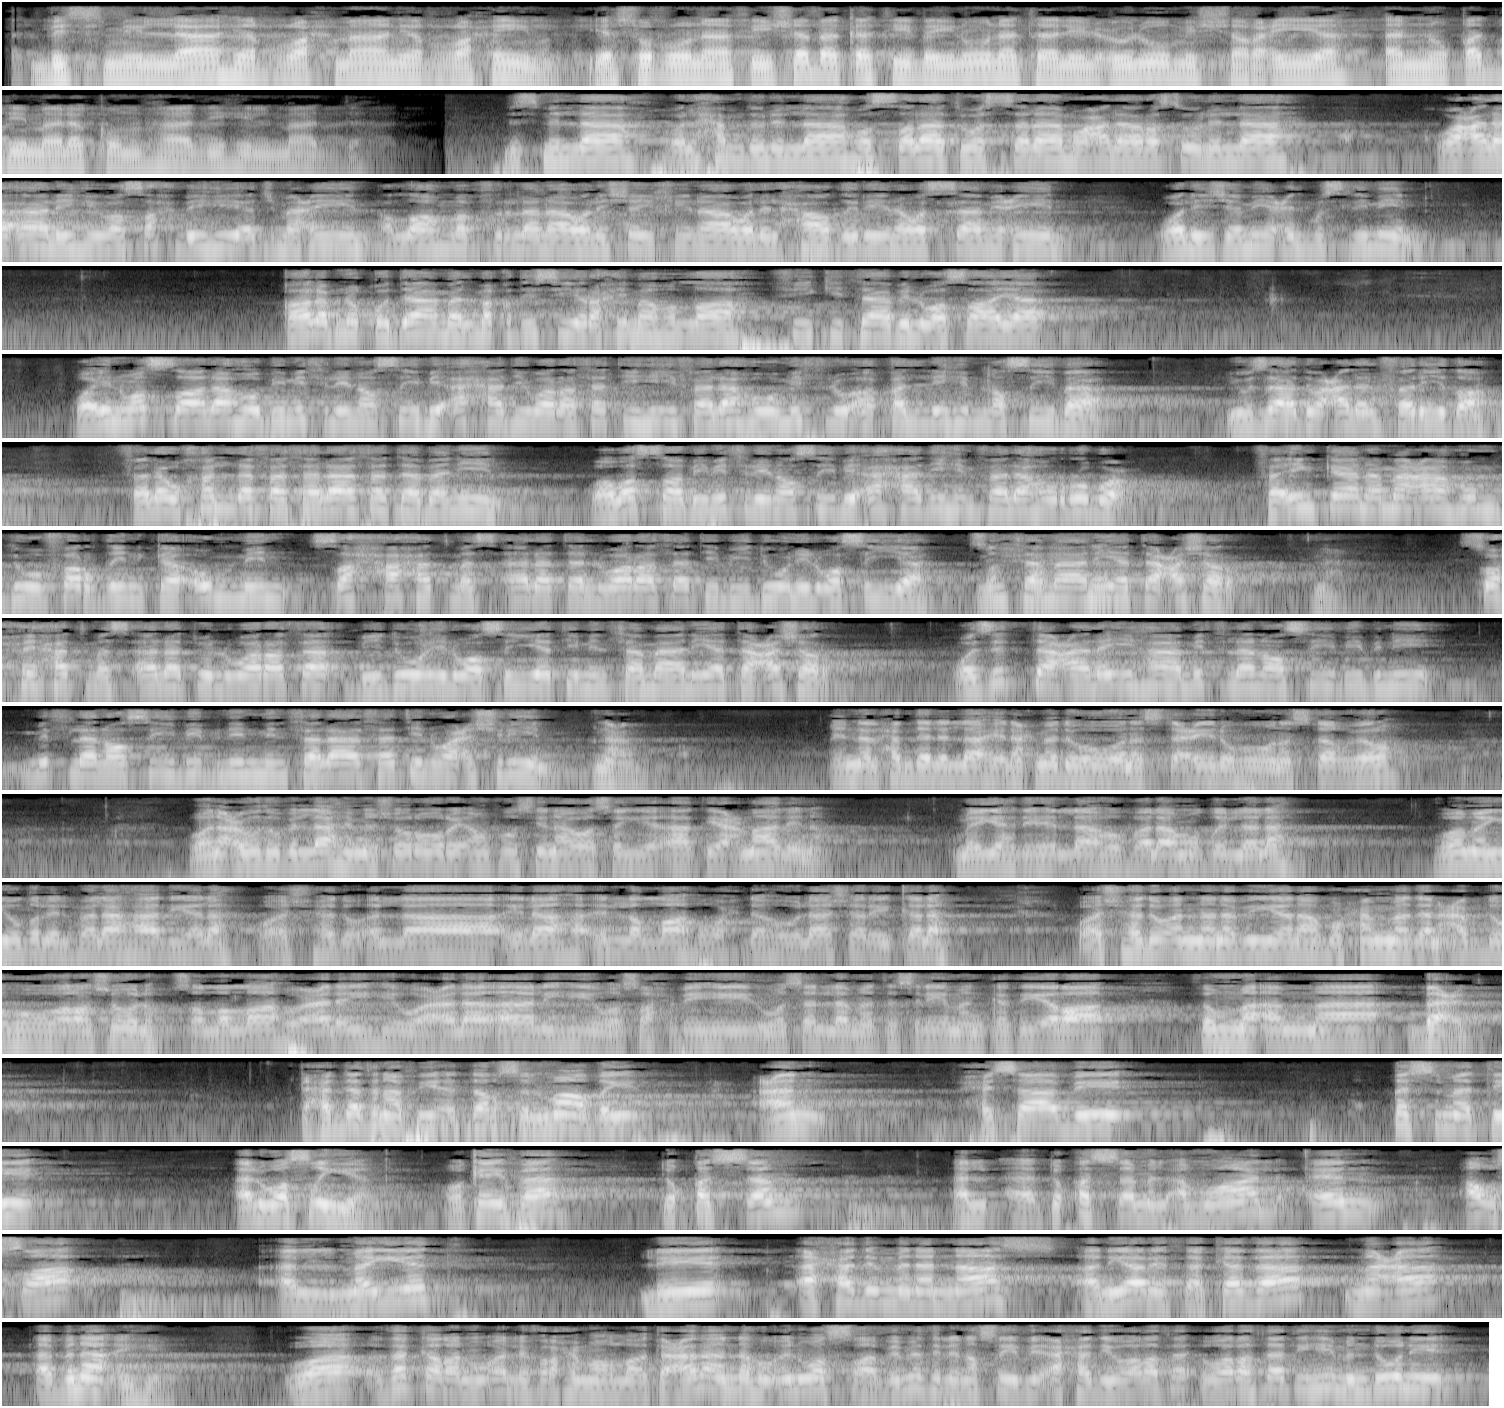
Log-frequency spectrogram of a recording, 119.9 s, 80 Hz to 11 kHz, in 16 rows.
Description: شرح كتاب الوصايا من عمدة الفقه ـ الدرس 3
دورة الإمام مالك العلمية السادسة، بدبي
